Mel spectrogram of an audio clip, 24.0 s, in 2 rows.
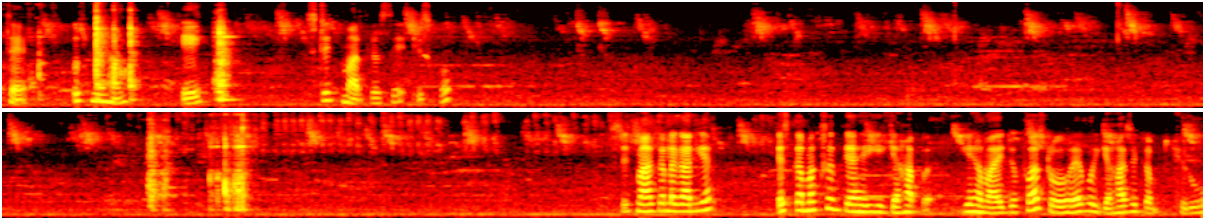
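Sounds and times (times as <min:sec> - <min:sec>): bird chirping: 0:10.3 - 0:24.0.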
